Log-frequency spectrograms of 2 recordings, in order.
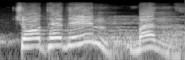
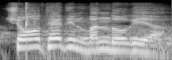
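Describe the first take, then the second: First: چوتھے دن بند said slowly, each word weighed, falling at the end; slow emphatic repeat. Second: Said in the usual way. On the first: Shown as a demonstration. Preacher stresses the fourth day to his listeners, slow and weighty. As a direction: lean on چوتھے دن بند slowly so the congregation notices. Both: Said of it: "اب سنیے گا".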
